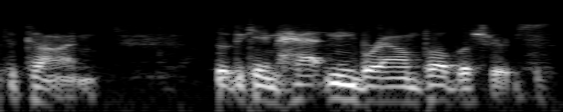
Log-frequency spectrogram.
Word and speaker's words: Hatton-Brown: And did I say that right? I think I did. – No, it's Hatton Brown. Hatton Brown Publishers.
